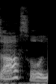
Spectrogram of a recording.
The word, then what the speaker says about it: arsehole: There's not a heavy R. It's just arsehole. You're an arsehole. That's how you say it, you're arsehole.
